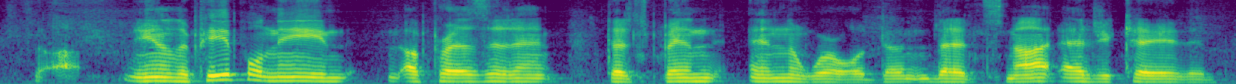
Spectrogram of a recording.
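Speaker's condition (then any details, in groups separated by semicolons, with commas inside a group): Traumatic brain injury; now talking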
